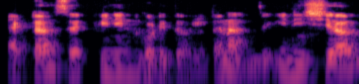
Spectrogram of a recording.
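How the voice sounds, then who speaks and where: Bangladeshi guy teaching a chinese class, mid pitch, step by step, keeps asking right?. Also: animated, fast, fairly bright tone, muffled recording. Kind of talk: classroom lesson.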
